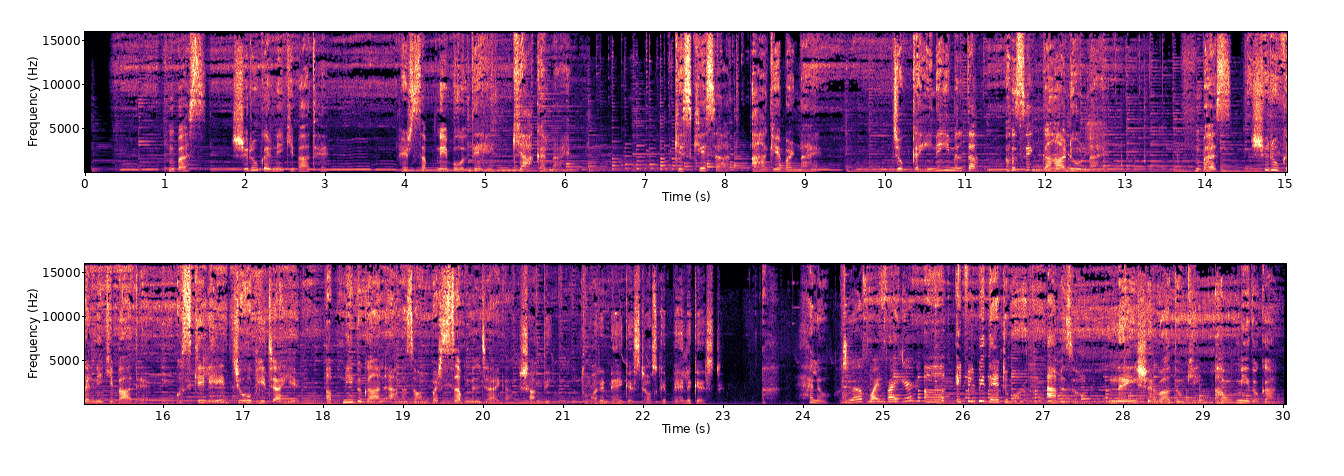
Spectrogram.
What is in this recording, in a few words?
TVC hindi; amazon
